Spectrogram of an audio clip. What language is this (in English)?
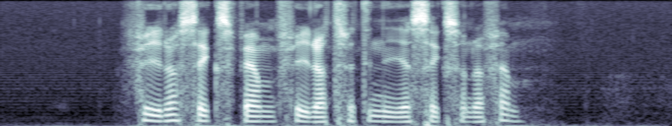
Swedish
